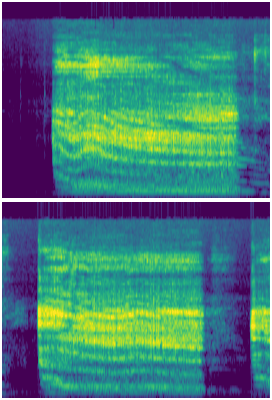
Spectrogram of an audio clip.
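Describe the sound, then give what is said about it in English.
A loud, rasping roar blown through an extending bugle-like tube made of three parts that accordions in and out, sounded in two long sustained blasts, each about two seconds, with a third starting just as it ends. No one talks. “It's basically like a bugle tube, but it's got three parts, and yeah, it accordions in and out”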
